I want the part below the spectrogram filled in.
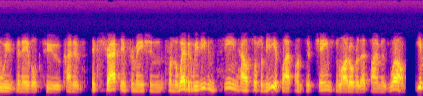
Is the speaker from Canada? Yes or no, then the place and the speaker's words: yes; Canada; accent: Canadian; You can decipher my Canadian accent, which is good.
